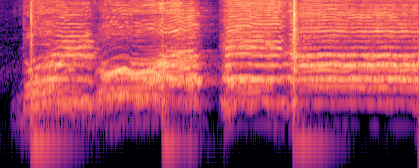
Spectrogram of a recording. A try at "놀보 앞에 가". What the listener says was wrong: 그니까 그 말은 음이 처지지 말란 얘기지. 그렇게 길게 하라는 얘기가 아니가임. 놀보 앞에 가.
